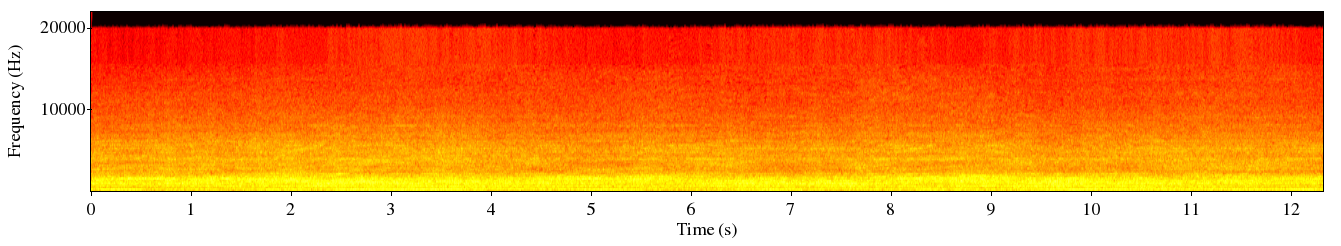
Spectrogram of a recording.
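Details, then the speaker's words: Hoover Elite 600 upright vacuum, model U4473, from 1989, 120 V 60 Hz 6-amp motor, switched on: a steady, loud, high-pitched scream with rushing air and no surging or grinding, a normal vacuum motor running. "let's go ahead and turn this vacuum on and you can hear this thing and all of its screaming overly loud Weaver glory"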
